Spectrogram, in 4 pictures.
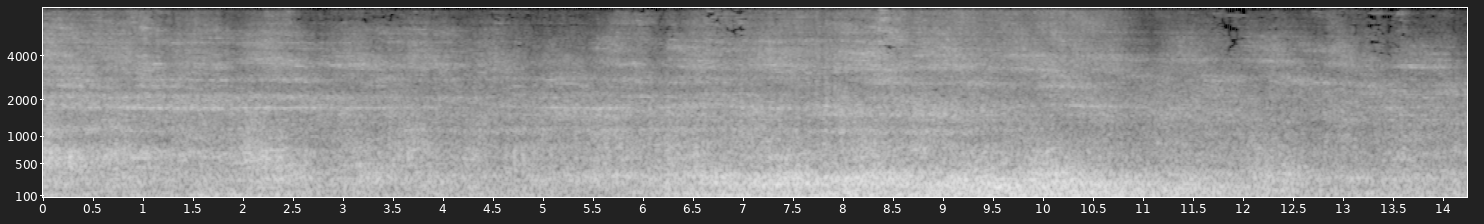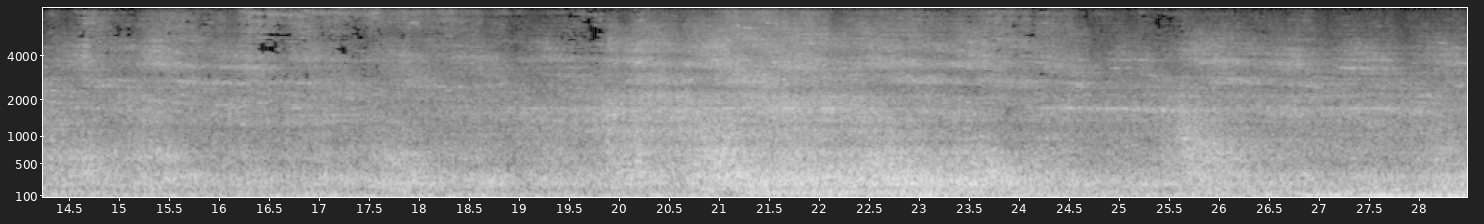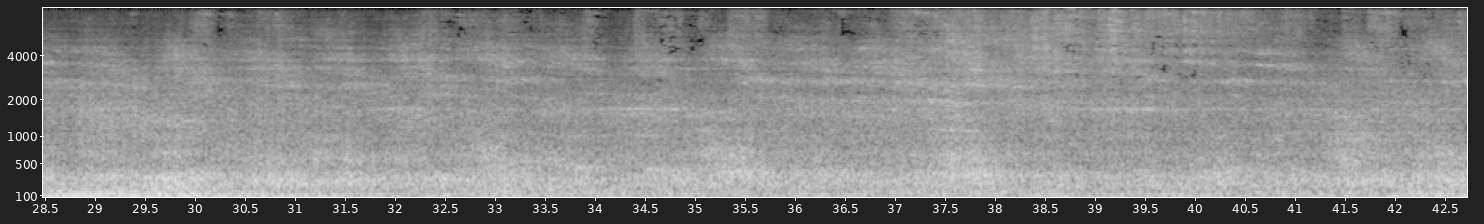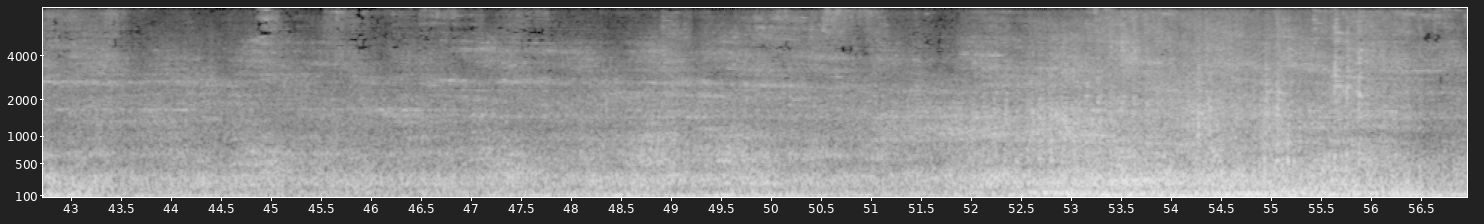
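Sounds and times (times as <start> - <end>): steel wheels rumbling on rail: 0.0 - 56.9
high wheel squeal: 11.3 - 29.0
rail clack: 29.3 - 56.9.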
